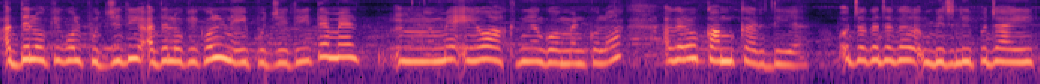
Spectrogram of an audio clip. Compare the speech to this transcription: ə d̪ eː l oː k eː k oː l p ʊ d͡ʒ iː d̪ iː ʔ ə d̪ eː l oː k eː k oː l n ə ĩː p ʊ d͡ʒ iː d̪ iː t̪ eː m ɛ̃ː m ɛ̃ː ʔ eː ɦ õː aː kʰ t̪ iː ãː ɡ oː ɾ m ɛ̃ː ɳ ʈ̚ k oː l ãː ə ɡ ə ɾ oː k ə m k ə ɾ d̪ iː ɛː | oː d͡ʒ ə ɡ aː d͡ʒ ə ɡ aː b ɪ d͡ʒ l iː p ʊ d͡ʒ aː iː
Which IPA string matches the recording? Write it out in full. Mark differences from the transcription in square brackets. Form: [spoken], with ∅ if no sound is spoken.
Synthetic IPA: ə d̪ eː l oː k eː k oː l p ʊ d͡ʒ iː d̪ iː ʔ ə d̪ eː l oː k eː k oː l n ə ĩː p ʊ d͡ʒ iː d̪ iː t̪ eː m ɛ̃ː m ɛ̃ː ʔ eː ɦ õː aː kʰ [d̪] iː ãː ɡ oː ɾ m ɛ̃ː ɳ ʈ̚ k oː l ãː ə ɡ ə ɾ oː k ə m k ə ɾ d̪ iː ɛː | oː d͡ʒ ə ɡ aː d͡ʒ ə ɡ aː b ɪ d͡ʒ l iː p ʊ d͡ʒ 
